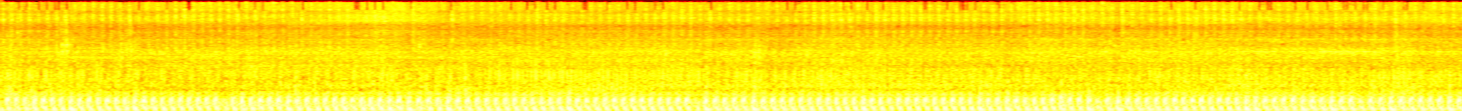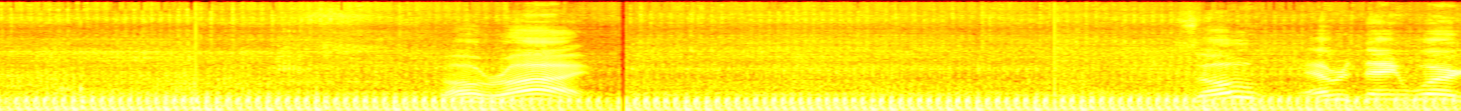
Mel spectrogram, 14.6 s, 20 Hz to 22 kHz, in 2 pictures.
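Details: 2019 Hawk 250cc single-cylinder bike after carburetor replacement, cold day, choke backed out: even low idle holding steady with no stumbles, chirps in background; idling properly, though cutting out around 3/4 throttle when ridden.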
